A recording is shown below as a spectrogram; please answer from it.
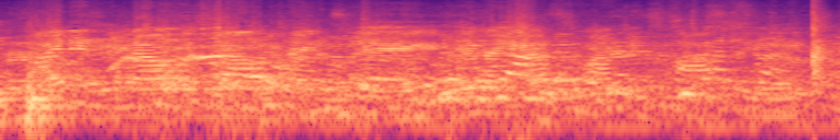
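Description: People talking and chattering in a tavern room.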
